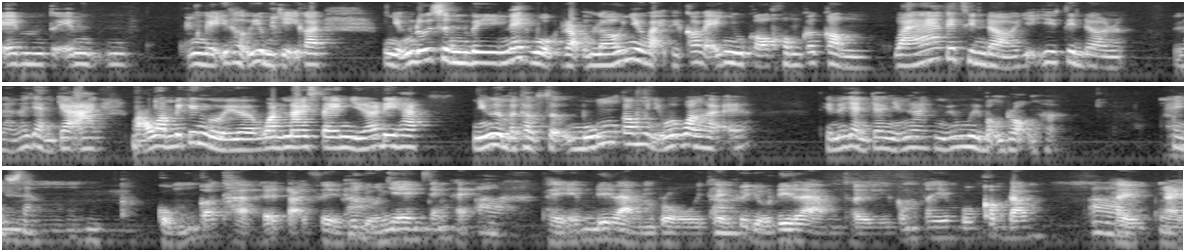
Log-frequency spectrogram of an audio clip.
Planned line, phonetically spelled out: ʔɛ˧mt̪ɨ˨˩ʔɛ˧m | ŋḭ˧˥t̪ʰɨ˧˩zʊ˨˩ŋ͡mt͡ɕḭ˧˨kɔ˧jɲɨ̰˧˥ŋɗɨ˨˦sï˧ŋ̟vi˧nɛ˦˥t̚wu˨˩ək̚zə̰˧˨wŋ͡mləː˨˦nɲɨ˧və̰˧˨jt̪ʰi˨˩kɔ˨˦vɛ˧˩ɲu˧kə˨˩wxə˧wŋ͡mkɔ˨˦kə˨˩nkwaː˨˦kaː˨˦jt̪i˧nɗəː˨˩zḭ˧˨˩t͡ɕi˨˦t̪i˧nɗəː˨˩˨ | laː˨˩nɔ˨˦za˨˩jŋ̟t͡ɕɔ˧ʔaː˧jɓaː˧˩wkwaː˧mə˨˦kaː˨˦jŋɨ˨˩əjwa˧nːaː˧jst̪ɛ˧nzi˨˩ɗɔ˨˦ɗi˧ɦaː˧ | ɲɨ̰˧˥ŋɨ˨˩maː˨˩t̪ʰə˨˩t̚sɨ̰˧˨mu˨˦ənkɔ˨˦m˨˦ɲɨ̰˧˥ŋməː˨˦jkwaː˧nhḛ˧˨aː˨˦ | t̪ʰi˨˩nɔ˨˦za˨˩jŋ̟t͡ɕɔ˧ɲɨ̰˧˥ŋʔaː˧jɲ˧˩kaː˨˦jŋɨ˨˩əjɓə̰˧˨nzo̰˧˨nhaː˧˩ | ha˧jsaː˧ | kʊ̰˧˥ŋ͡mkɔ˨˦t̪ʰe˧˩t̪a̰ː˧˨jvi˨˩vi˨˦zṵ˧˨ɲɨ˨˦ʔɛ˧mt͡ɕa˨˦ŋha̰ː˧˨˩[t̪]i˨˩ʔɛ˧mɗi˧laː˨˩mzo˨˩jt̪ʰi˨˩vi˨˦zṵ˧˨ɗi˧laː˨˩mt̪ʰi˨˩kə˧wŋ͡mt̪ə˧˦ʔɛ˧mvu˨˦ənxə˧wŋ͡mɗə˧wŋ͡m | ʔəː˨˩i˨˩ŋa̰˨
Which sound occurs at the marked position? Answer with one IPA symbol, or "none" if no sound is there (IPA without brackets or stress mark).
t̪ʰ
